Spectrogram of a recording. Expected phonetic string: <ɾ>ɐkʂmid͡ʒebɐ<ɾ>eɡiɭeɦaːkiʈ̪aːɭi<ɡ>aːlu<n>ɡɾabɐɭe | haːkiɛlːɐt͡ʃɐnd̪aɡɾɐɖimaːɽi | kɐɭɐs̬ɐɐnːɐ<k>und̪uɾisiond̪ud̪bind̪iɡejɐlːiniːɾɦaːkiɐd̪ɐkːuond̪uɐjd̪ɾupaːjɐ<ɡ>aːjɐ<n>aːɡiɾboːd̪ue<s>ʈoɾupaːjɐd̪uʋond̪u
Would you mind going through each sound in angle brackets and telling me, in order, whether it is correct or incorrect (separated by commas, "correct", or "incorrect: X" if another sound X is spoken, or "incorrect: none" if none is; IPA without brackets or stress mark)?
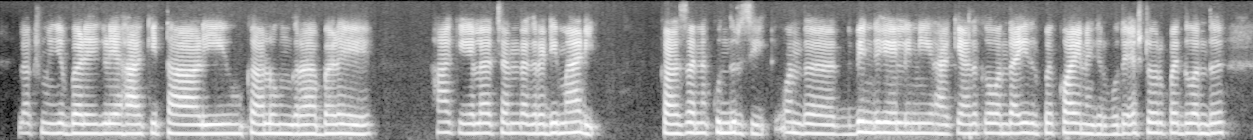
incorrect: l, incorrect: ɭ, incorrect: k, incorrect: ŋ, correct, incorrect: k, correct, incorrect: ʂ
